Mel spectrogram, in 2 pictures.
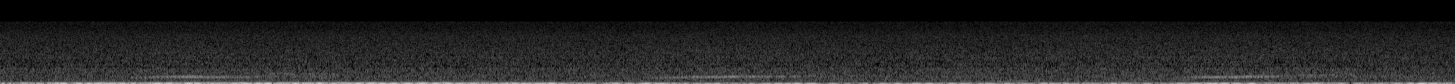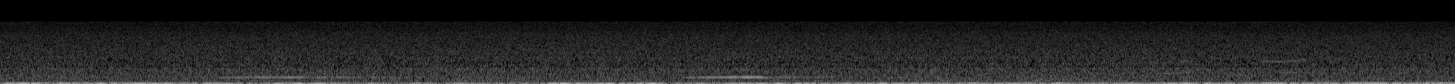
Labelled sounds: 27.2	27.6	humpback whale, 1.0 to 1.2 kHz

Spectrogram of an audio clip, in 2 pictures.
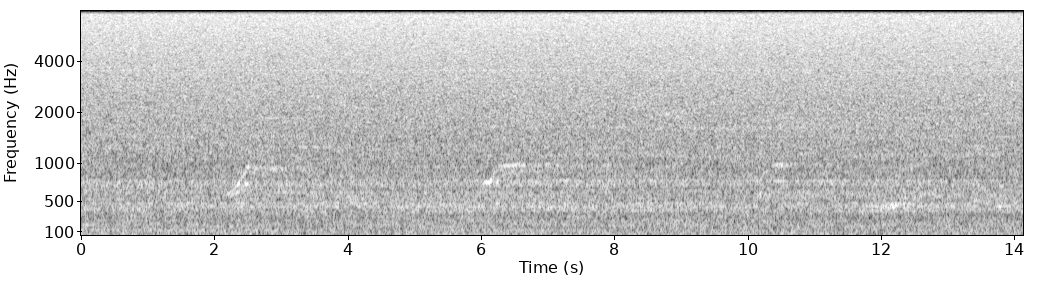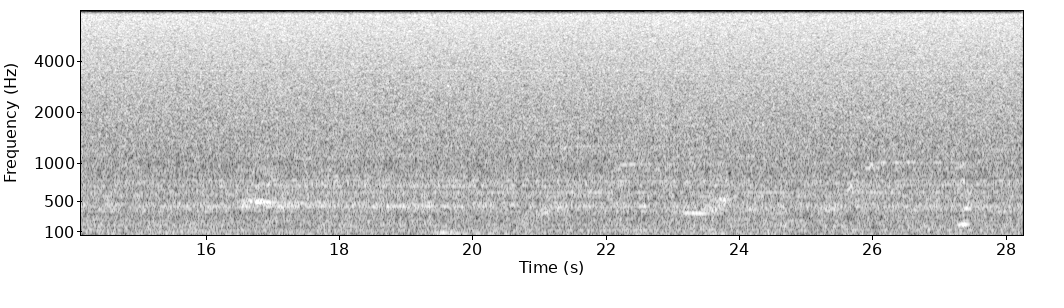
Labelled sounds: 6.3	6.7	humpback whale, 0.90 to 1.0 kHz
22.1	22.4	humpback whale, 0.83 to 1.0 kHz

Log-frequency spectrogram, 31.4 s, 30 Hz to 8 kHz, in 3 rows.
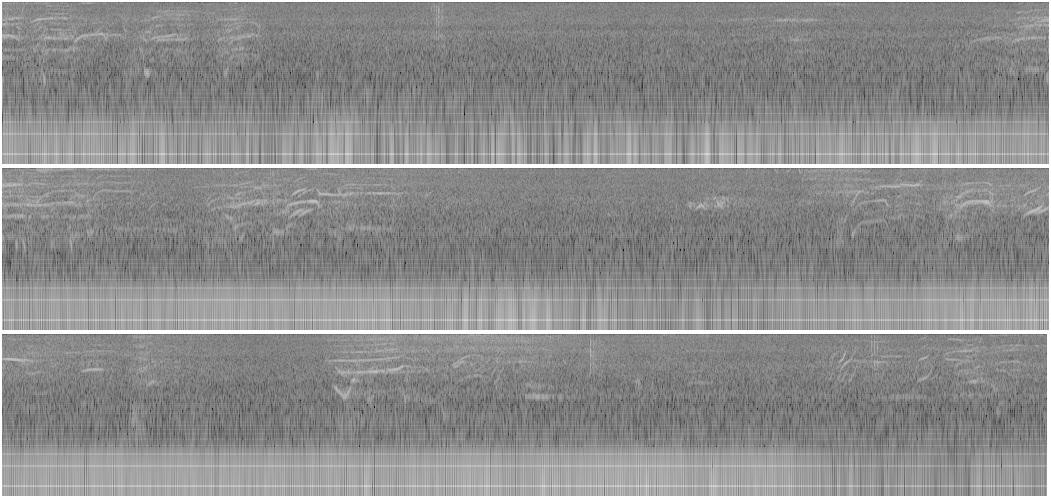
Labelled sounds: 7.6	8.2	killer whale, southern resident, 3.9 to 5.0 kHz
17.3	17.8	killer whale, southern resident, 2.0 to 2.9 kHz
18.2	21.4	killer whale, southern resident, 0.75 to 8.0 kHz
30.0	31.2	killer whale, southern resident, 0.76 to 7.4 kHz

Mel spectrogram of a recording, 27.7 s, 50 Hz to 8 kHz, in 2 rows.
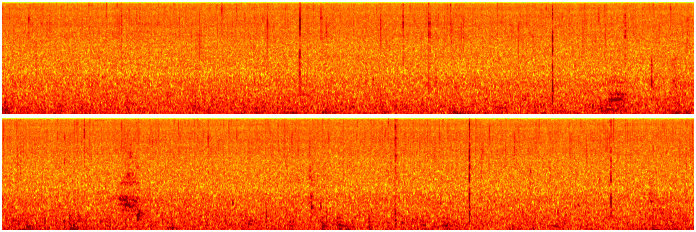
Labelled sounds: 16.2	16.4	humpback whale, 0.78 to 0.97 kHz

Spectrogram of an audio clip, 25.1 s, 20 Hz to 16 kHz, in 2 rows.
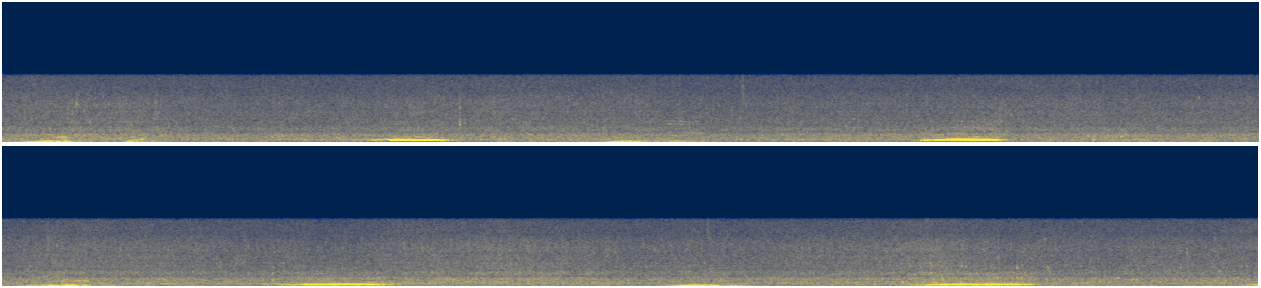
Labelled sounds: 6.6	6.9	humpback whale, 2.0 to 2.2 kHz

